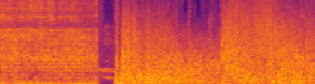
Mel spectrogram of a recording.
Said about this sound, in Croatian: Uveliko se oko Sarajeva razmješta teška artiljerija. Zauzimaju prostor i općina na koje, kako su vjerovali Srbi, polažu pravo. Počinje opsada grada.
